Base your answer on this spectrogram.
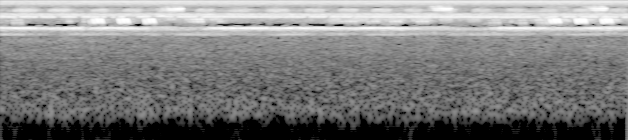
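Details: Crickets at night near a river in a forest setting, faint high-pitched chirps in short pulsed bursts repeating irregularly over steady high insect tones and a soft hiss of flowing water.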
